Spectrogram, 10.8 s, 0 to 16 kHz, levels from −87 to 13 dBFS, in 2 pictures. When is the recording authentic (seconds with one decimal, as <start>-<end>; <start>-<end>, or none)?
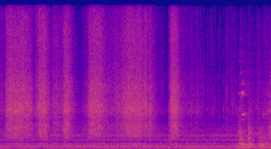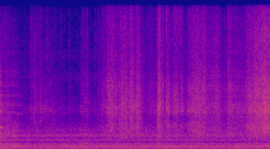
0.0-1.0; 1.6-4.9; 6.3-7.9; 8.3-9.5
